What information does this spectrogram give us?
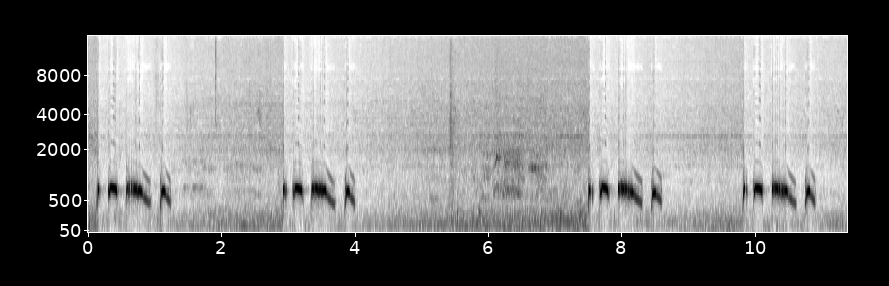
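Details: Wild spotted dove (Spilopelia chinensis) responding to a lure bird, cooing in short phrases of three to four soft, rounded notes, each ending with an emphasized coo, repeated about every three to four seconds.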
